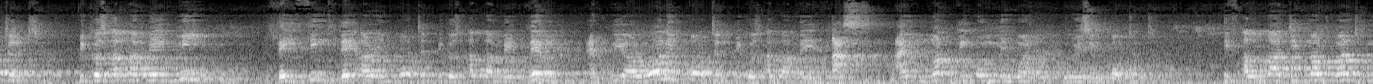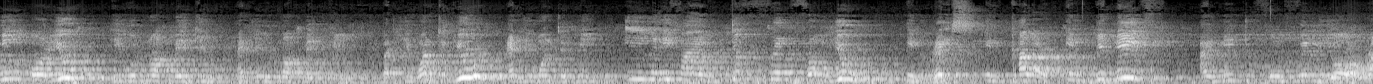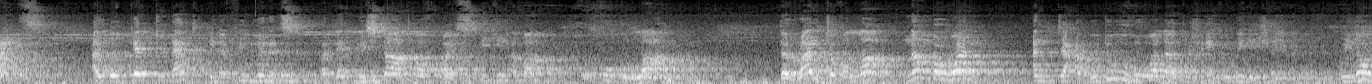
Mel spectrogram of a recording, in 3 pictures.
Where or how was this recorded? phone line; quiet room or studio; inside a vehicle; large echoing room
large echoing room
